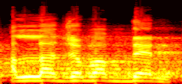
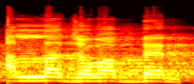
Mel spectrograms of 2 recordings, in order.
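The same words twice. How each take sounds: The two takes are said the same way.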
